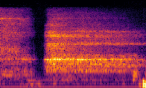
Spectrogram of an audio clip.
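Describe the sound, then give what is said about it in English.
A single deep breath is drawn in as a long, steady, airy inhale. It starts after a short silence and stays even in loudness, with a soft low bump near the end and no talking. “Palate cleanser. Deep breath.”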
